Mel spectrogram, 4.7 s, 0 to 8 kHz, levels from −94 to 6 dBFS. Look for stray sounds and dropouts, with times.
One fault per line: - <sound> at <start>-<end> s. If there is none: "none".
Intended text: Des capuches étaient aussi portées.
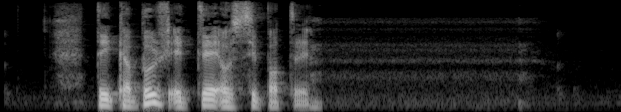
none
